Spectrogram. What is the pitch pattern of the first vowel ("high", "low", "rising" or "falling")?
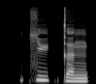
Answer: high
